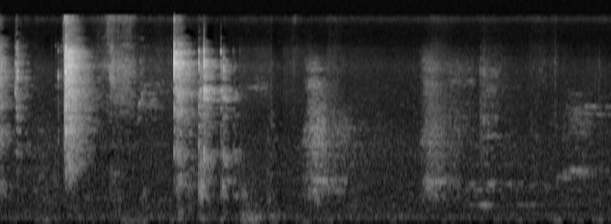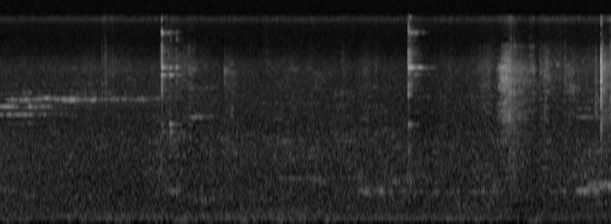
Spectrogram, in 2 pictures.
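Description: Cloth rustles as hands fold and smooth it.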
